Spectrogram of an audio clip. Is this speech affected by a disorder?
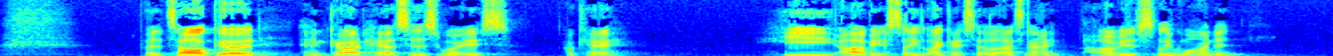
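No.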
